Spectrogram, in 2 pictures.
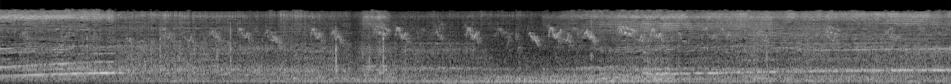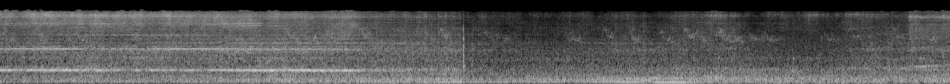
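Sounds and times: electric motor whining: 0.0s - 14.2s.

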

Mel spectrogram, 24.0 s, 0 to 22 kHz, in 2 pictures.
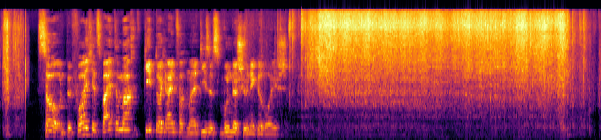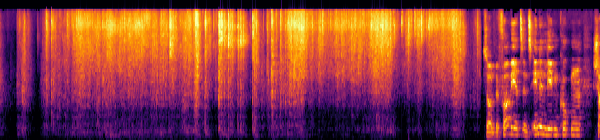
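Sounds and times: plastic wrap crinkling: 0.0s - 0.6s, 5.0s - 21.7s.

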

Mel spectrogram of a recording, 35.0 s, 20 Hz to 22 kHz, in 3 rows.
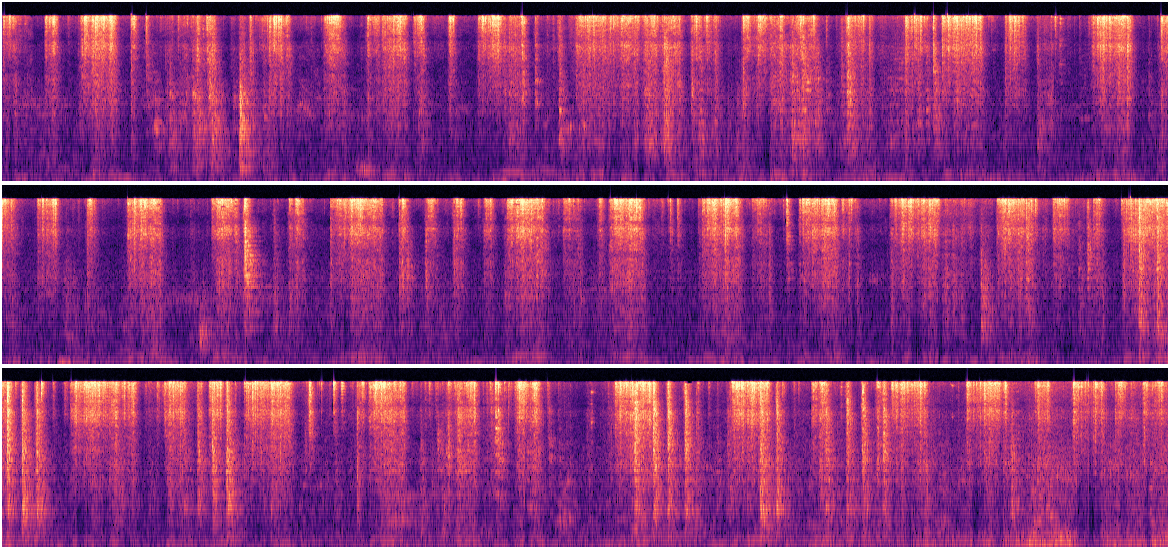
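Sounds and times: arc welding crackling: 0.0s - 34.9s.

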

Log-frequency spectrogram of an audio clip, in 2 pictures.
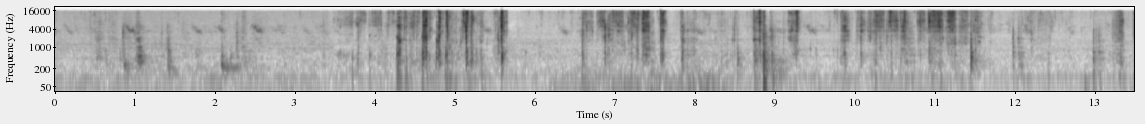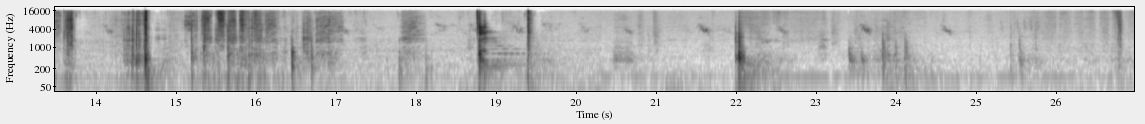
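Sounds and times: knife sawing through chicken: 3.5s - 5.7s, 6.6s - 12.4s, 13.2s - 13.8s, 15.1s - 17.2s
bones cracking: 3.5s - 12.6s, 13.2s - 16.0s.

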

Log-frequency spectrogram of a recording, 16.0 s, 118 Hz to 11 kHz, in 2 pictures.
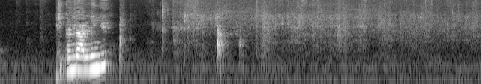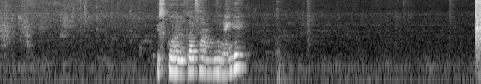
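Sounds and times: chicken sizzling in oil: 2.6s - 10.6s.

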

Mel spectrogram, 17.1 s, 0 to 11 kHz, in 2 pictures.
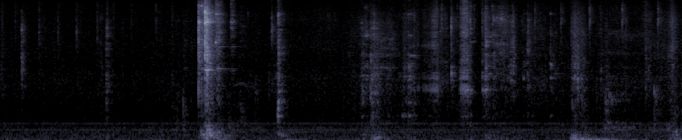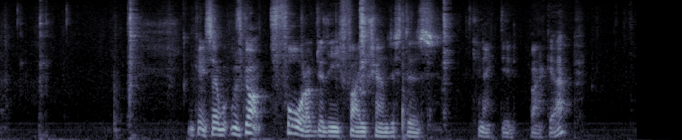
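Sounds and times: small clicks and rustles: 0.0s - 3.7s, 4.4s - 10.9s.

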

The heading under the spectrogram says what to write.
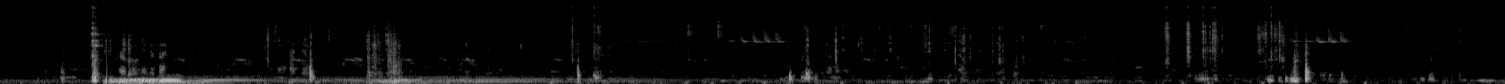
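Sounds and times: bird chirping trill: 1.1s - 11.8s, 12.9s - 15.0s
light clicks and knocks of handling: 6.8s - 15.0s.

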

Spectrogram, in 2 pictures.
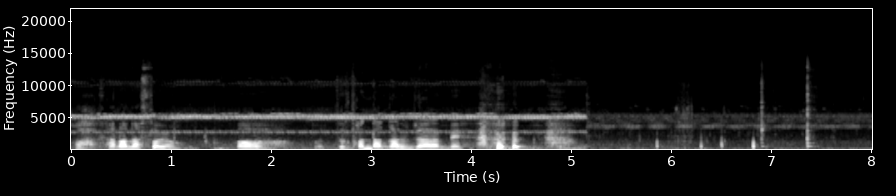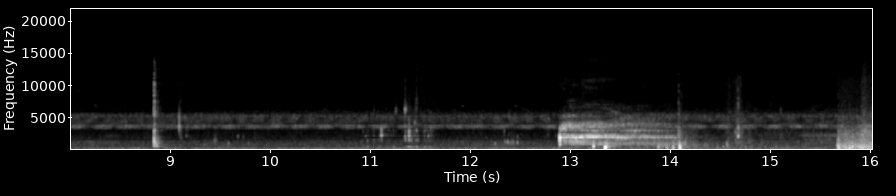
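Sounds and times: crickets chirring: 0.0s - 16.0s
burst of noise: 15.6s - 16.0s.

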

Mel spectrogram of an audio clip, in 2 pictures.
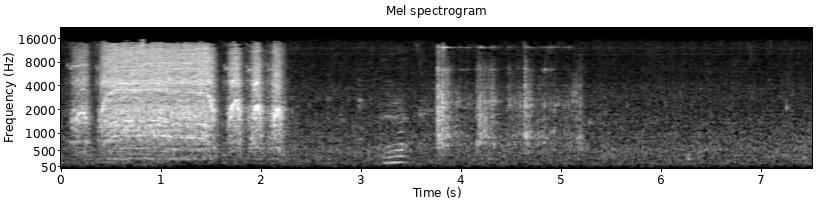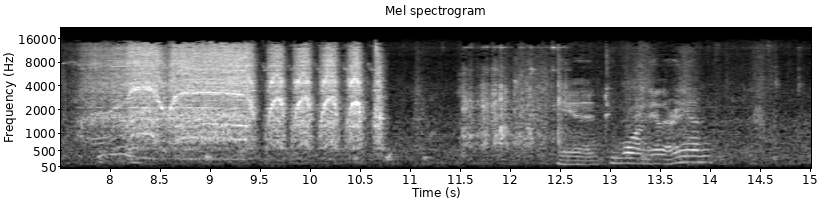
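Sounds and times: cordless drill driving screw: 0.1s - 2.3s, 7.6s - 10.8s.

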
